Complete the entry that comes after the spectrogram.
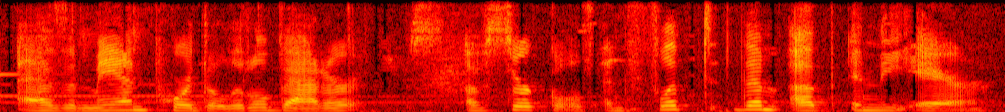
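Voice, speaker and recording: A woman's voice: mid-range voice, a little mellow. A woman teacher reads a children's picture book aloud expressively, drawing out key words for emphasis. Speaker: kindergarten teacher reading aloud.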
